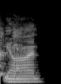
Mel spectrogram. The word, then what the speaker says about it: Jahn: J-A-H-N is my last name, pronounced Yan in Google. Or if you just search Dynamics, D-Y-N-A-M-I-X, you'll find us.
